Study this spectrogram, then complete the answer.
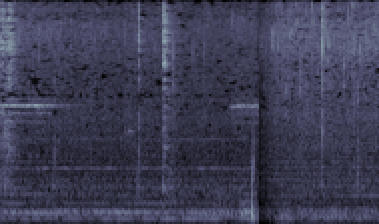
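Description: Spices and tomato frying in oil in a pan for a potato and fenugreek leaf curry, with a steady sizzle throughout, a few light scrapes of a stirring utensil and one sharp clack of metal against the pan.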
